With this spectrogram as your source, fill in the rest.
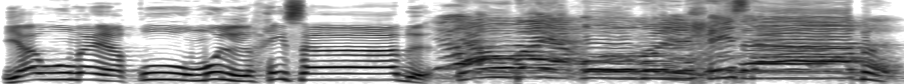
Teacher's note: با میں کلکلا کرنا ہے, آخر میں قاف کو موٹا رکھنا ہے, حا کی ادائیگی, سین کی ادائیگی کلیئر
